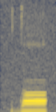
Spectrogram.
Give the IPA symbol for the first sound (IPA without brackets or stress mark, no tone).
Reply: d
